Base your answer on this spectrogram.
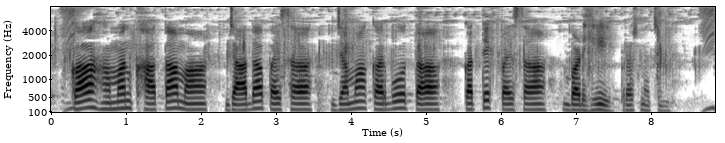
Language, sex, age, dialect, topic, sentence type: Chhattisgarhi, male, 36-40, Eastern, banking, question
